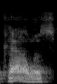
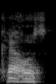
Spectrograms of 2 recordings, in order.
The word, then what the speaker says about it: Calais: And we got to go to Calais, which is not Calais, or Calais, we got to Calais. So we're going to end it up by going to these towns and we're mispronouncing it.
